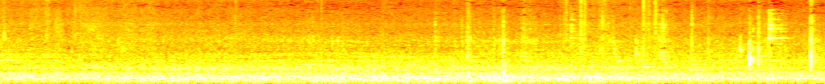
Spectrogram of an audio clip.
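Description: Plantain slices frying in hot oil in a pan, over a steady low rumble. A few sharp clicks come near the end.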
